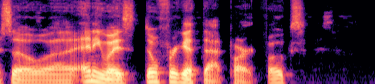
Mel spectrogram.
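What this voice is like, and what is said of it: Announcer-style radio voice. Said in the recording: “That's that's a very good radio voice you have there”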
